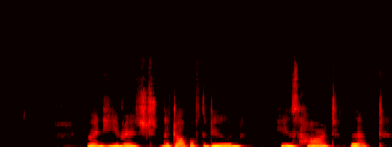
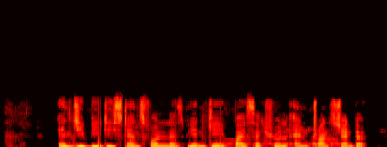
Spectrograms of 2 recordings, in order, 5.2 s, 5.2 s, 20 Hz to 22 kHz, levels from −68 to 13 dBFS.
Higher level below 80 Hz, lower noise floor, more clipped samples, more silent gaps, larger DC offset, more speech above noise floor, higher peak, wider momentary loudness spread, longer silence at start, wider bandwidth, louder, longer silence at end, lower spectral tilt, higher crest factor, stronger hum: second, -66 dBFS vs -54 dBFS; first, -70 dBFS vs -51 dBFS; neither; second, none vs 0.66-0.77 s; neither; first, 49 dB vs 31 dB; about the same, -8 dBFS vs -6 dBFS; first, 12 LU vs 5 LU; first, 1.15 s vs 0.1 s; first, 12 kHz vs 8.2 kHz; about the same, -22 LUFS vs -21 LUFS; second, 0.15 s vs 0.3 s; first, -6 dB/octave vs -4.5 dB/octave; about the same, 14 dB vs 16 dB; neither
